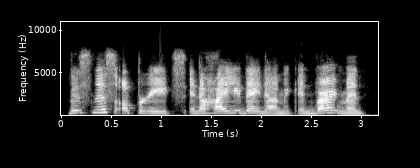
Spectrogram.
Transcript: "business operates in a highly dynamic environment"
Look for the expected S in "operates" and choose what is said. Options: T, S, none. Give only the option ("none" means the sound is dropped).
S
